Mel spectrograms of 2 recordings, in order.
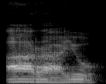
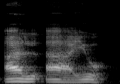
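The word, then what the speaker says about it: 알아요: initial sound na R halimbawa Al i-add natin ang ayo ang pagbasa nito ay arayo hindi alayo ganito pa rin ang spelling pero ganito siya basahin arayo arayo pero kapag ang kasunod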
